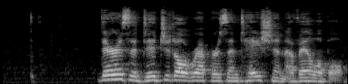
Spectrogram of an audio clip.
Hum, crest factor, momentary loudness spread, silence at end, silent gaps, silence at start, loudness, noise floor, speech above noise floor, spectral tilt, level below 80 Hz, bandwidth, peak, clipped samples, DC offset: none; 18 dB; 6 LU; 0 s; none; 0.3 s; -20 LUFS; -60 dBFS; 39 dB; -3 dB/octave; -60 dBFS; 15.5 kHz; -4 dBFS; under 0.1%; under 0.1%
